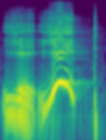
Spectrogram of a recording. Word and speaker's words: yeet: Yeet. Usually pronounced like that, by the way.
